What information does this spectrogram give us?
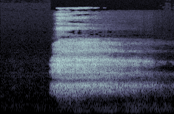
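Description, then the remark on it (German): A single deep, airy breath, one of three deep breaths taken in and out, swelling quickly after a short silence and slowly fading away. No one speaks. “Also drei tiefe Atemzüge und der Atem ist für mich der zweite Anker, die Verbindung zu mir selbst.”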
